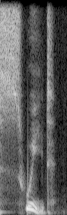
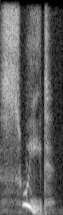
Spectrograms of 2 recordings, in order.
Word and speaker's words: suite: Sweet is pronounced like the word sweet, sweet, sweet. It rhymes with meat, feet, and street.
